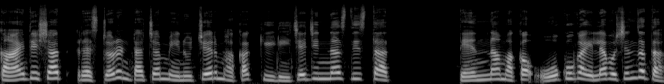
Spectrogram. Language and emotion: Goan Konkani, disgusted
